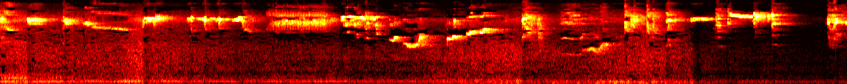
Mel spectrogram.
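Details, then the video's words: A nearly unbroken stream of dense, high chattering notes and quick slurs from an orange-headed thrush, with a few lower whistled drops, over a soft low hum. "Suara Burung Anis Kembang"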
